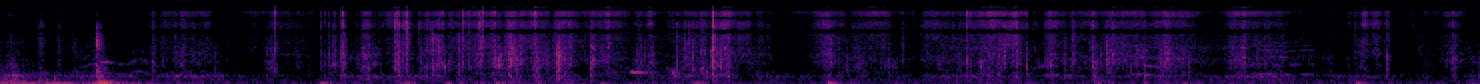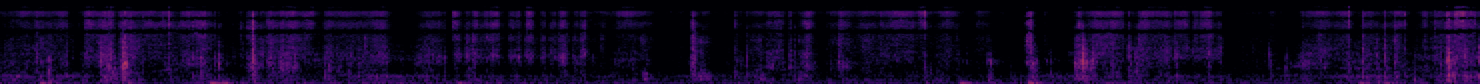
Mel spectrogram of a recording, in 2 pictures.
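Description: Coffee-dyed paper pages of a handmade journal being turned and handled: irregular rustling, rubbing and soft flaps of paper, with small taps in between.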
